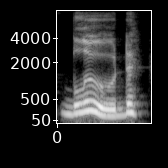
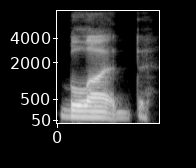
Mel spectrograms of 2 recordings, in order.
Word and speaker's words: blood: first pronunciation it's not blued it's blood not ooh but uh a lot of expressions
